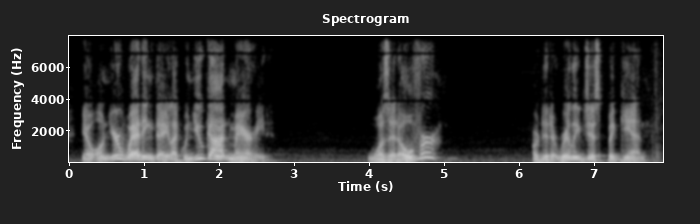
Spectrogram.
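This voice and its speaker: A man at medium pitch swings very widely in pitch and leaves long, frequent pauses. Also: moderate pace. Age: 40s. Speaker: sales expert. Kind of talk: casual chat.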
